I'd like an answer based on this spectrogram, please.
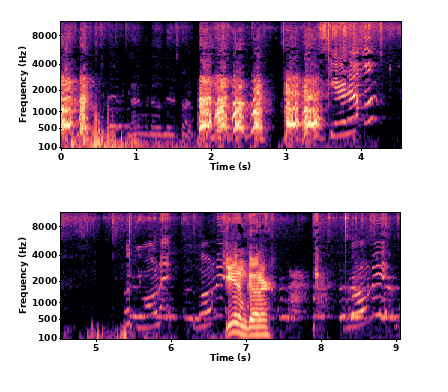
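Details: A Siberian husky trying to play with a hog gives wavering, yodel-like whines and sharp yips, with a person speaking nearby.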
